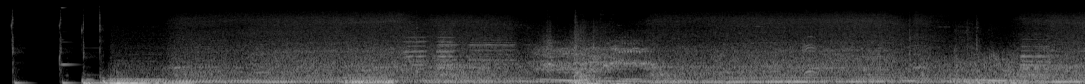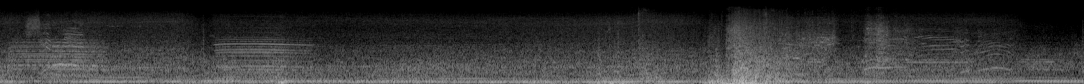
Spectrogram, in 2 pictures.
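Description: A car engine hums steadily and revs as the car drives along.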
